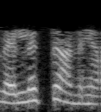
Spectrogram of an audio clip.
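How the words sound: The words are separated into two parts. "அப்படி பிரிச்சு சொல்லலாங்களா"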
